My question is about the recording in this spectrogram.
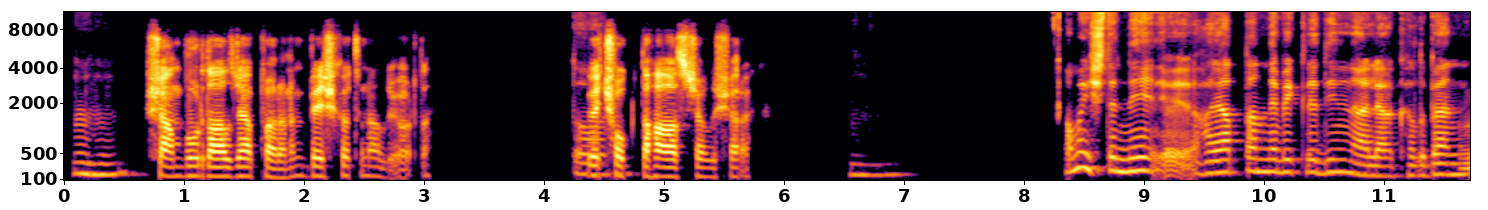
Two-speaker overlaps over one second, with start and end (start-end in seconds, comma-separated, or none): none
